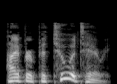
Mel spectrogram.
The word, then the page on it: hyperpituitary: British English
